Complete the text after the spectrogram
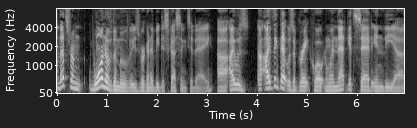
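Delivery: usual speaking voice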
